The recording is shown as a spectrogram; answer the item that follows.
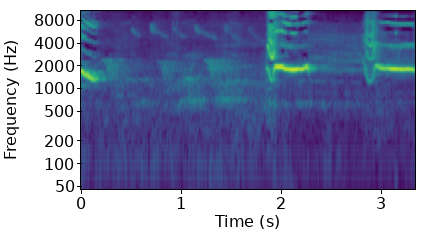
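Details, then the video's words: Caged young Black-throated laughingthrush singing to rouse rival birds and tutor young ones. The song holds long, steady, loud whistled notes, each starting with a swoop. Three whistles are spaced about a second apart, with quiet warbling between them. "KHiếu tơ hót dìu bổi cực hay. Khiếu hót hay kích bổi đấu, luyện giọng bổi, chim non."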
